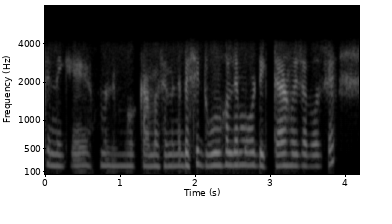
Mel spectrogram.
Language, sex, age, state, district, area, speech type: Assamese, female, 18-30, Assam, Dibrugarh, rural, conversation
